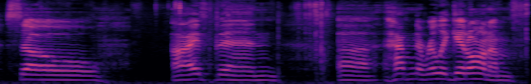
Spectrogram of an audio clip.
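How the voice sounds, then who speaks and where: A medium-pitched woman speaking at a very slow pace, with audible room echo. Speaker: budgeting vlogger. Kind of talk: casual vlog talk. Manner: halting, many fillers.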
